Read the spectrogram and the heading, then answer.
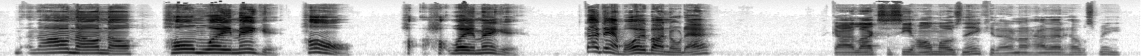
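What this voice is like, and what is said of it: Hillbilly-style character voice. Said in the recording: “my favorite impression ... some hillbilly who talked kind of like that”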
